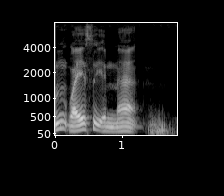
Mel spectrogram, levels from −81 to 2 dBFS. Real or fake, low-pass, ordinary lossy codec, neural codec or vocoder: fake; none; none; codec, 16 kHz, 16 kbps, FreqCodec, larger model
